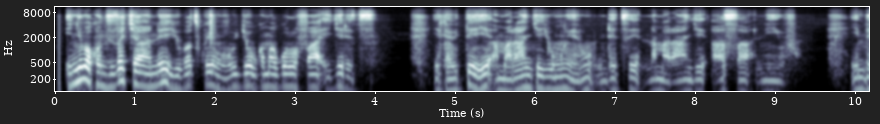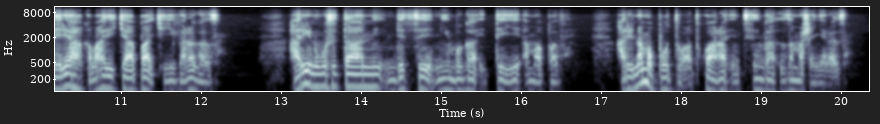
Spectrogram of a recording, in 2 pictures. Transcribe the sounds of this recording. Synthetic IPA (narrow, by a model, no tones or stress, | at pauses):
iɲuβakunziːzacaːne̞juβat͡swe̞muβuɾɟo̞b̚wamaɡo̞ɾo̞faiɟe̞ɾet͡se̥ | ikaβite̞je̞ʔamaɾaːɲɟe̞juːmŋe̞ːɾunde̞t͡se̞namaɾaːɲɟe̞asaniːvu | imbe̞ɾe̞hakaβahaɾicaːpacijiɡaɾaɡaza | haɾinuβus̬itaːninde̞t͡se̞nimboɡaʔite̞ːje̞ʔamapave | haɾinamapoto̞̰a̰twaːɾaʔint͡siːŋɡazamaʃaɲaɾa̰zi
